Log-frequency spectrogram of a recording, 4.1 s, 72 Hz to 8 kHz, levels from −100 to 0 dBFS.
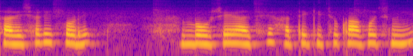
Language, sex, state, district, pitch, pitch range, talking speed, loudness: Bengali, female, Jharkhand, Sahebganj, 220 Hz, 210-225 Hz, 130 wpm, -19 LUFS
